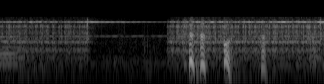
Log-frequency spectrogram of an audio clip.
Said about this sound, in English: Darling, it's not the door, it's the phone. Oh. Oh, oh, the phone. Yes. Who the devil can that be?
